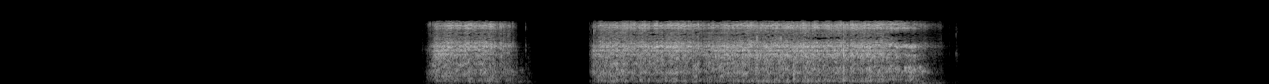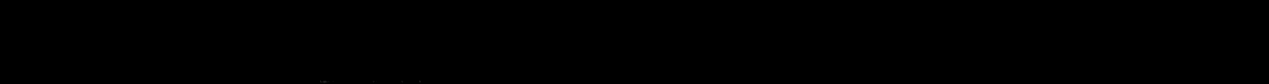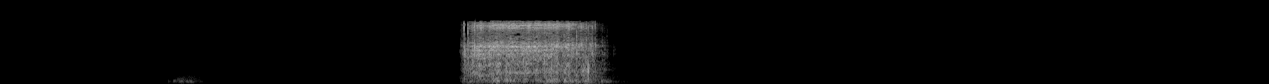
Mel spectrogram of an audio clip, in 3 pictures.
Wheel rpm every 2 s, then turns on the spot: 0, 0, 40, 120, 100, 0, 0, 0, 0, 0, 0, 0, 0, 0, 0, 50, 0, 0, 0.
none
